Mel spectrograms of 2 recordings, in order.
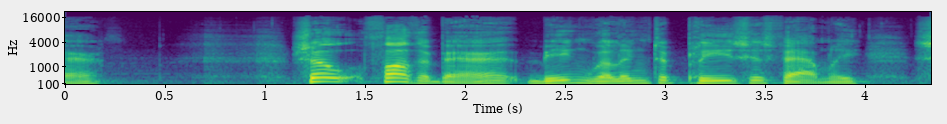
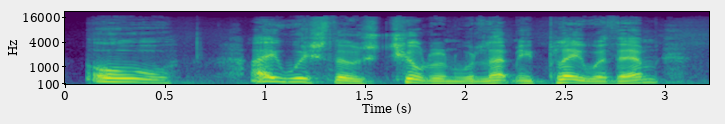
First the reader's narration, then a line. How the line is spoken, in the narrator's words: cried Little Bear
